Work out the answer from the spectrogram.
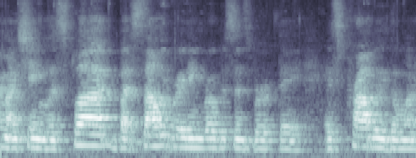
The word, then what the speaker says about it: Robeson: philosophy of paul leroy robe son two syllables robe son and vinoka will correct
